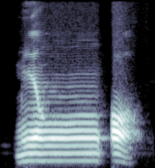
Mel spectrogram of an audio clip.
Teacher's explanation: Walladzina min qablikum pakai ng tapi yang tebal.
